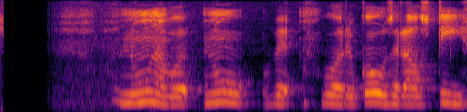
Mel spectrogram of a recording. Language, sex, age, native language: Icelandic, female, 8, Icelandic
